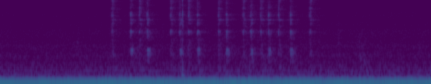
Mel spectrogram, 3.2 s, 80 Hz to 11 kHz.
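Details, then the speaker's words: Microwave with door sensing switch unplugged: quiet mains hum, then quick cluster of sharp metallic clicks as relay number 1 on the board, the oven lamp relay (also controlling fan and stirrer motors), pulls in as the light switches. "That's relay number 1 on the board here. The oven lamp relay."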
